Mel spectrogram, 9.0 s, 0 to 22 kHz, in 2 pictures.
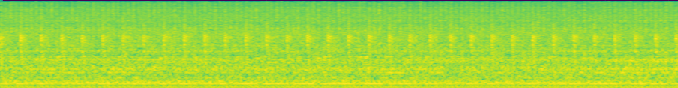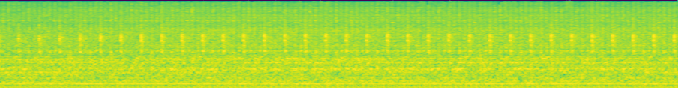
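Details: VW Polo Sedan (CFNA engine) cold start a day after oil change and flush with flushing oil: light, very regular tapping about 146 a minute over steady cold idle, knock absent yesterday, now slight; cause unknown.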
